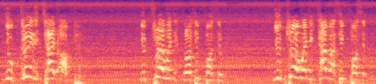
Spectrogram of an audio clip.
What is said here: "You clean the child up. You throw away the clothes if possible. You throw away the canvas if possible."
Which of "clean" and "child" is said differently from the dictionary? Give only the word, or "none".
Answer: child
